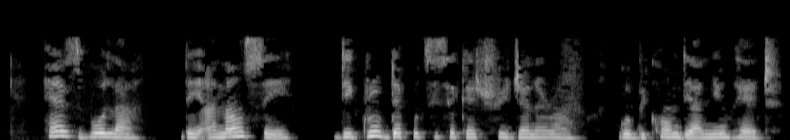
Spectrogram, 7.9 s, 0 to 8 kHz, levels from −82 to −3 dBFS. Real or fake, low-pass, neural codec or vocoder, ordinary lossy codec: real; 7.2 kHz; none; MP3, 24 kbps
